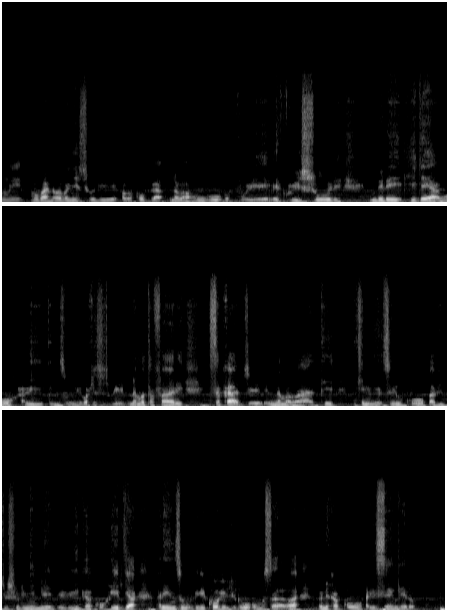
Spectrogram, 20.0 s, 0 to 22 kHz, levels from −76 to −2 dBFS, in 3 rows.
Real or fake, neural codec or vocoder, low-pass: fake; codec, 32 kHz, 1.9 kbps, SNAC; 14.4 kHz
